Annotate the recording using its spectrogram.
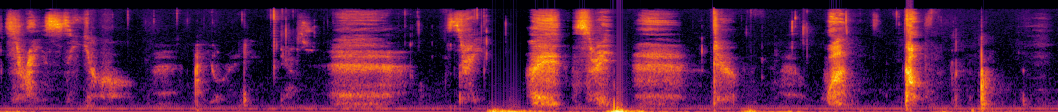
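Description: A young man talks cheerfully close to a microphone.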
